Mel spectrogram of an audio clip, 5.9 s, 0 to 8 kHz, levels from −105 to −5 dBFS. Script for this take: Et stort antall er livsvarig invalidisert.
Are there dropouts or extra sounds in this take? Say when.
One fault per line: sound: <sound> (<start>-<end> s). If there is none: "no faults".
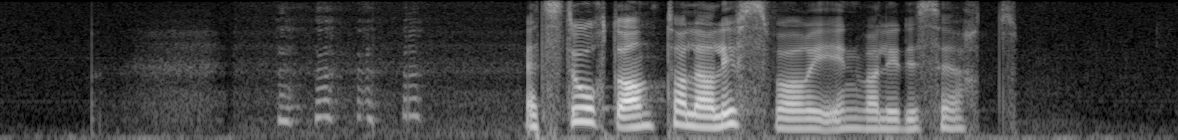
sound: laugh (1.4-2.2 s)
